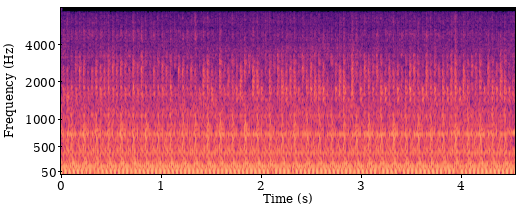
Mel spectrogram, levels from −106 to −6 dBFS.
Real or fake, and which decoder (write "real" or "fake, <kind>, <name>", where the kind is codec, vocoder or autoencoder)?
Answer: fake, vocoder, BigVGAN v2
